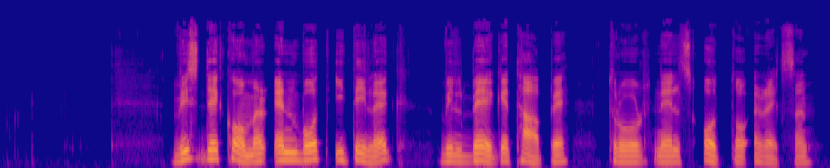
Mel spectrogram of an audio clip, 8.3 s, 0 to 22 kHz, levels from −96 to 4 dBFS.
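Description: The speech sounds dull and muffled throughout, with a gurgling, granular roughness riding on it and upper frequencies that seem to drop in and out from moment to moment. That pattern is likely MP2 compression at a low rate, around 80 kbps. The encoder divides the signal into 32 equal sub-bands and runs short of bits, so it shuts off the top bands intermittently and quantises the surviving ones coarsely, producing the flicker and grit.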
